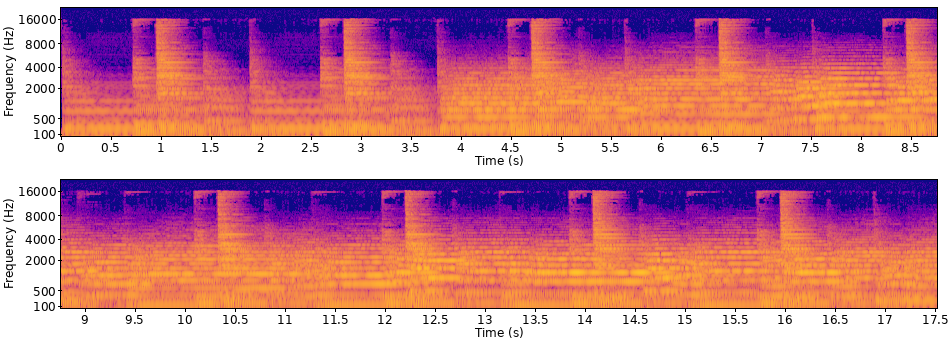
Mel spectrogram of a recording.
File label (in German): Tango, Trompete in Bb & Gitarre, tief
